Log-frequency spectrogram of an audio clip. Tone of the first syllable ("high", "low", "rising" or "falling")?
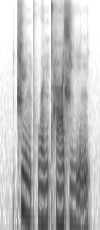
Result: falling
